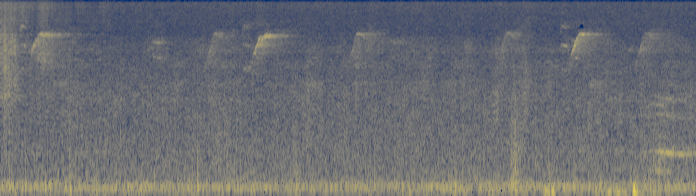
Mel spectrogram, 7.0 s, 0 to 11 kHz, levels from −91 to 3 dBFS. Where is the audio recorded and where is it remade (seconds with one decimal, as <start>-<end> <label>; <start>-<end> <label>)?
0.0-1.1 remade; 1.1-7.0 recorded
